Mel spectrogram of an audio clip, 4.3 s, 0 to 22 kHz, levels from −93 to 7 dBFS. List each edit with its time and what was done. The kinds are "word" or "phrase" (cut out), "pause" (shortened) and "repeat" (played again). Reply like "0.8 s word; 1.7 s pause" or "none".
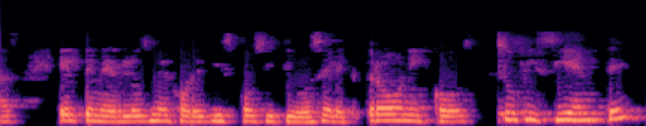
3.3 s word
